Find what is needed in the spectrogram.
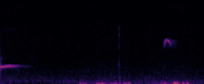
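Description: Near silence outdoors, with a brief high chirp at the very start and a few faint low thumps in the second half.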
